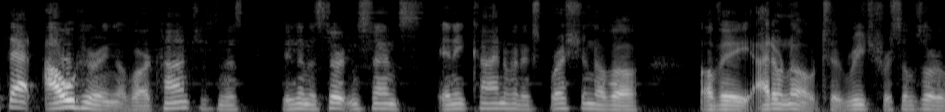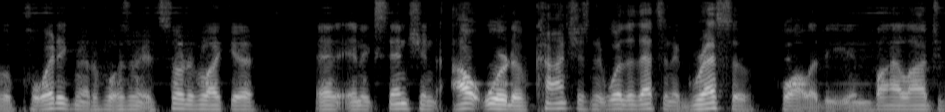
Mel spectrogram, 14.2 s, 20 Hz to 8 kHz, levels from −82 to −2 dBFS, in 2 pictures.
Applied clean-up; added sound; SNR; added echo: neural mask model DeepFilterNet 3.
